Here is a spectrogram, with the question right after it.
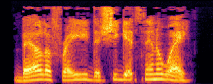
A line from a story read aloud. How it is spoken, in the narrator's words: Papa said flatly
